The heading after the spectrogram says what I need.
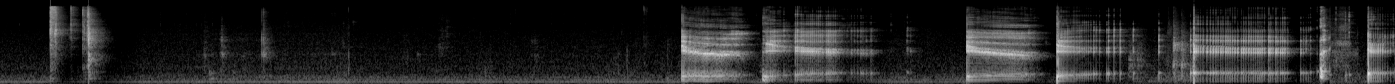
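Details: Cousin burping deliberately: a series of loud, long, voiced belches, several in quick succession after a short quiet stretch.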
